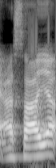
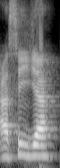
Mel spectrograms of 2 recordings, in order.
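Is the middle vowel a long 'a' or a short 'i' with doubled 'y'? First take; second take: long a; short i. First: A long 'a' comes before the final 'ya'. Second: A short 'i' comes before a doubled 'y'. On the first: This is the common form. "आप इसको पढ़ेंगे असाया" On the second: This is the form used by one tribe. "स्वाद पर आप फतह नहीं पढ़ेंगे बल्कि कसरा पढ़ देंगे"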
